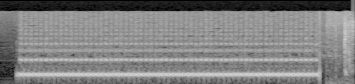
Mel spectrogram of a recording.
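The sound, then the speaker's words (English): A telephone ringing tone on an outgoing call to a Google department: one steady electronic burst lasting about a second and a half, clear and fairly loud, ending abruptly with a brief clatter of noise. “So I'm going to give them a call and uh, see what we can do. Oh, it's ringing.”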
